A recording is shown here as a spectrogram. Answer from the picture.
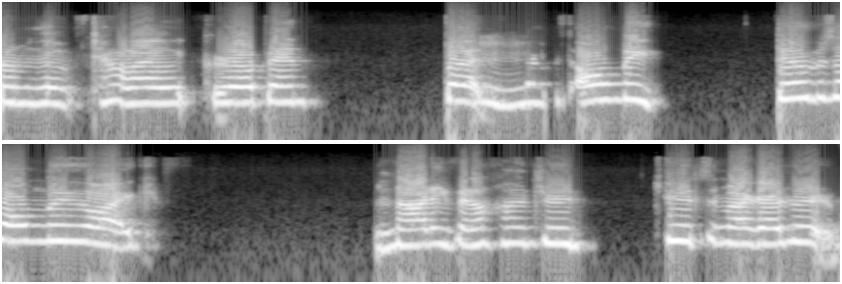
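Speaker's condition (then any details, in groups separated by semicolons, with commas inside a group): Cerebral palsy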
